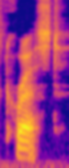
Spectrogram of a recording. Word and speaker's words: Crest: according to the according to the wikipedia it's crest really cool that's like a common thing you're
